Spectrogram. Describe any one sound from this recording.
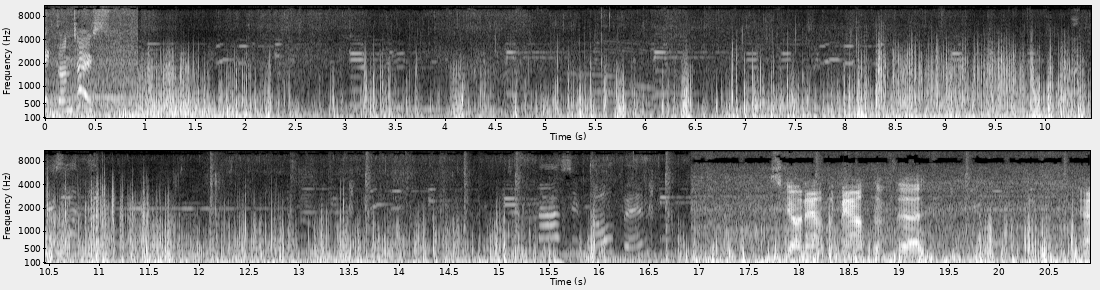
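Wind blows strongly across open water.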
